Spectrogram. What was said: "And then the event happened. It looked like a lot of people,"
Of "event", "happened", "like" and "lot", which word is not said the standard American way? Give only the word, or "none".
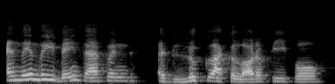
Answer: none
